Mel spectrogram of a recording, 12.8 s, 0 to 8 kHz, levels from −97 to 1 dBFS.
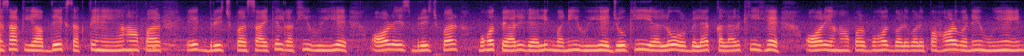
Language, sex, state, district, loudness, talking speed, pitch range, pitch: Hindi, female, Uttarakhand, Uttarkashi, -17 LUFS, 205 wpm, 210-230 Hz, 220 Hz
